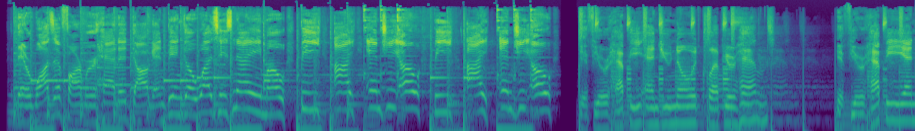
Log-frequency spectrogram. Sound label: US SONGS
